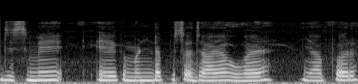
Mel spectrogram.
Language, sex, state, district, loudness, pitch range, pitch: Hindi, male, Uttar Pradesh, Muzaffarnagar, -14 LUFS, 180-200 Hz, 190 Hz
